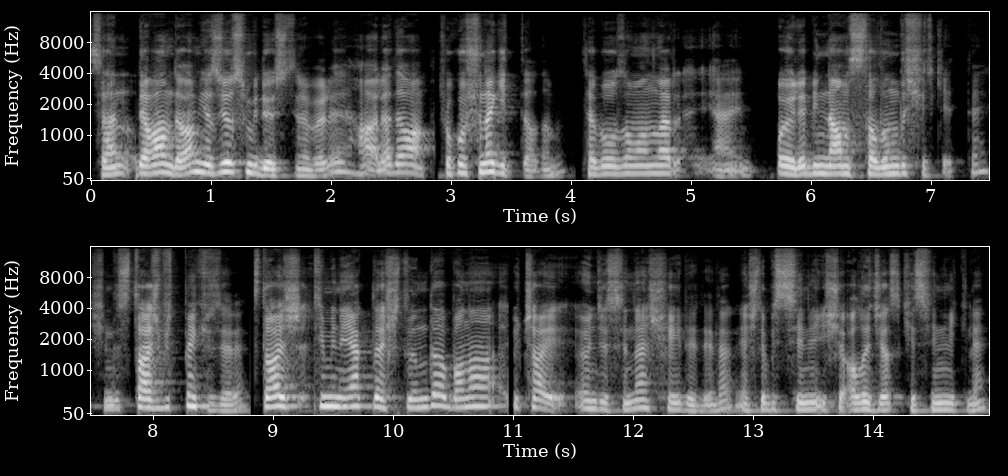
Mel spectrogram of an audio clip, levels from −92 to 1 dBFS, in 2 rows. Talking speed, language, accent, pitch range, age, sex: 170 wpm, Turkish, native, 135-180 Hz, 40-59, male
